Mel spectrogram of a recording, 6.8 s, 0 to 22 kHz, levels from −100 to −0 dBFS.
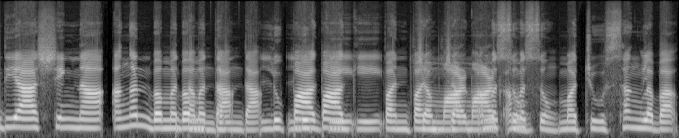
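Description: From 1.76 s to 5.60 s the speech has a doubled audio track: a second, equally loud copy trails the original by roughly 300 ms, likely from a slower capture path. Unlike an echo, it doesn't decay or carry room colour, and it starts and stops abruptly.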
